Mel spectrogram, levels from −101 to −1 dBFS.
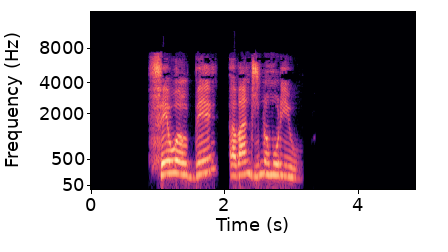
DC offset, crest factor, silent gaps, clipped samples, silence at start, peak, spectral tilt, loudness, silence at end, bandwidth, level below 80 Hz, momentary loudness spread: under 0.1%; 18 dB; 1.92-2.06 s; under 0.1%; 0.9 s; 0 dBFS; -4 dB/octave; -15 LUFS; 1.8 s; 7.6 kHz; -62 dBFS; 11 LU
